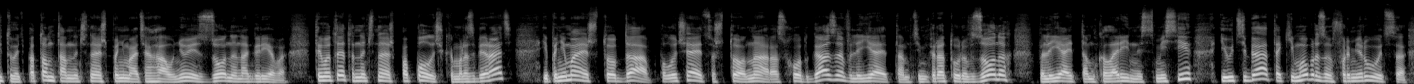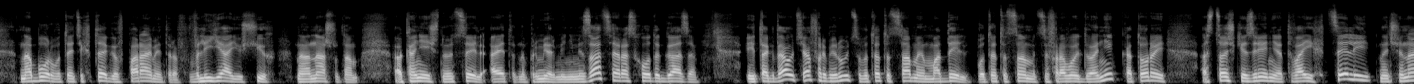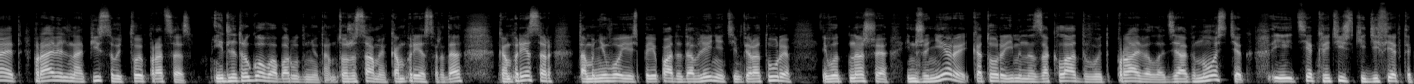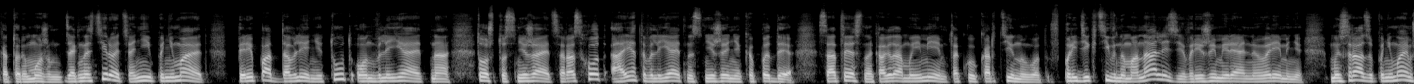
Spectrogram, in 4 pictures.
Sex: male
